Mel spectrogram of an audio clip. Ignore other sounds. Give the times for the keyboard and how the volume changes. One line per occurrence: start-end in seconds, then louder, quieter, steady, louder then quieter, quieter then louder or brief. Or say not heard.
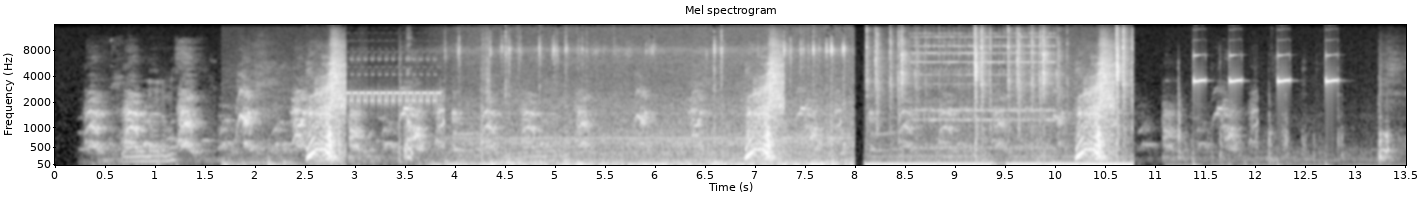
3.7-13.3 louder.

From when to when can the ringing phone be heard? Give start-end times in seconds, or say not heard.
2.8-4.5, 8.5-10.1.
